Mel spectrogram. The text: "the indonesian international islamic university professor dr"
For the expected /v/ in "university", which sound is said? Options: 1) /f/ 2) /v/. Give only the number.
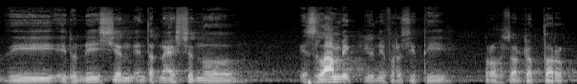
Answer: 1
